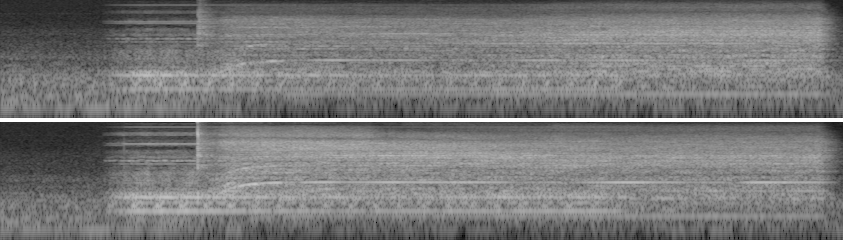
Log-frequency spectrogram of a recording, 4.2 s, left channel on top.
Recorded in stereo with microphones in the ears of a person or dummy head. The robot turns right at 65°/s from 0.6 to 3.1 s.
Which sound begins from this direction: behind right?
A hair dryer, at 1.0 s.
